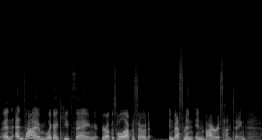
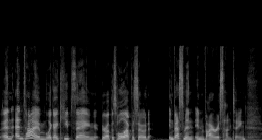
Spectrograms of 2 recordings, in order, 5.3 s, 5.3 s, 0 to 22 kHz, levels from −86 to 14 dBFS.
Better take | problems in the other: second | muffled; very; fading above 3 kHz

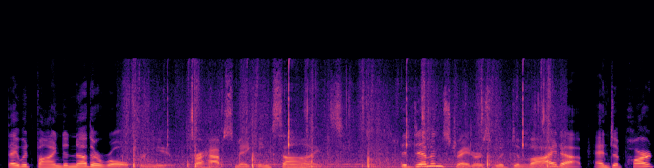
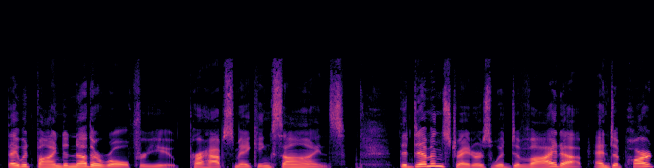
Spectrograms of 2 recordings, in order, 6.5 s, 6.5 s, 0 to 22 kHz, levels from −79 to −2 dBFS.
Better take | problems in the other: second | footsteps; noticeable; from 1 to 5.5 s; peak 2 dB below the speech

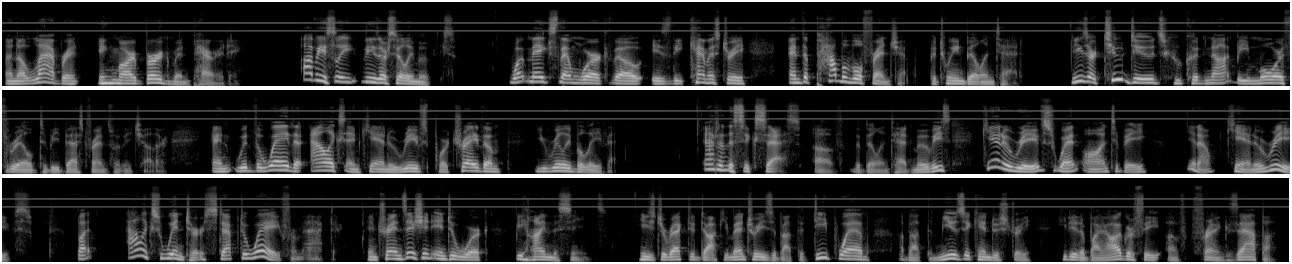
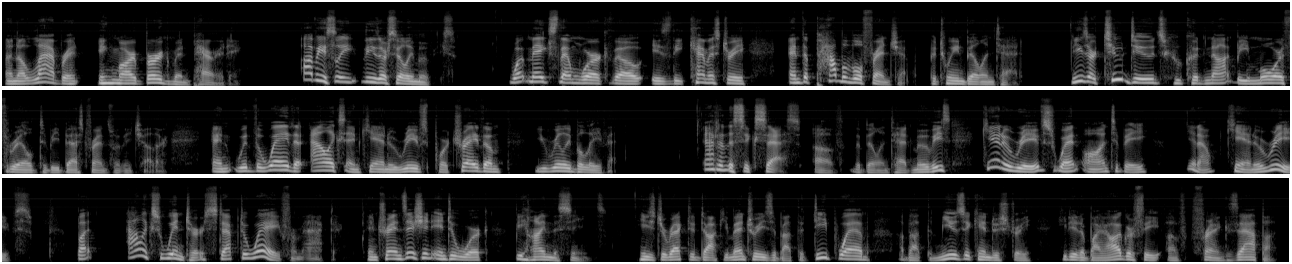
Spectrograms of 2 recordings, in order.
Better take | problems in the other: second | high-pitched whine; loud; throughout; 8 kHz, 8 dB below the speech; faint in the second

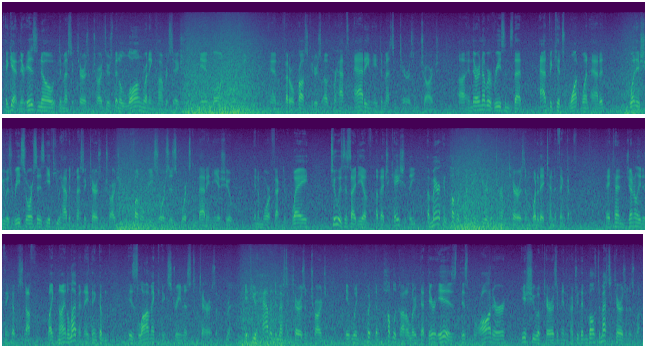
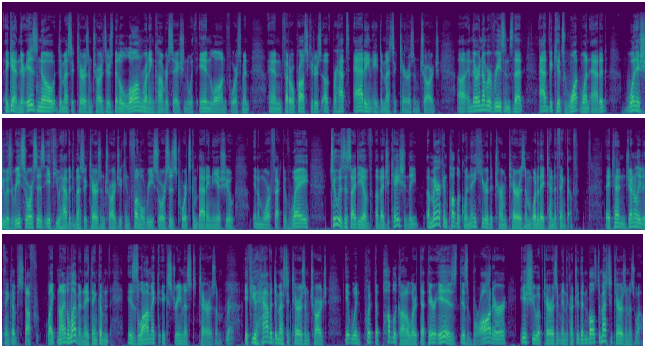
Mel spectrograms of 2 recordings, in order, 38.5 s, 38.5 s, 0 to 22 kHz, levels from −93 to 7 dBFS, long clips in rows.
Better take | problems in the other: second | wind noise on the microphone; heavy; 8 dB below the speech

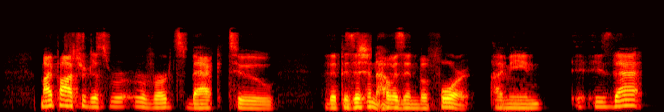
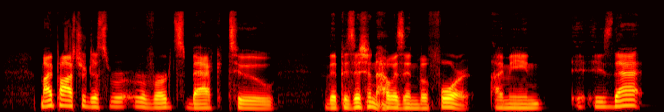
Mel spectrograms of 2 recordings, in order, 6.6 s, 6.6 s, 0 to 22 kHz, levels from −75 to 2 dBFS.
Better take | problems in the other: second | garbled, watery; badly; nothing above 7.5 kHz

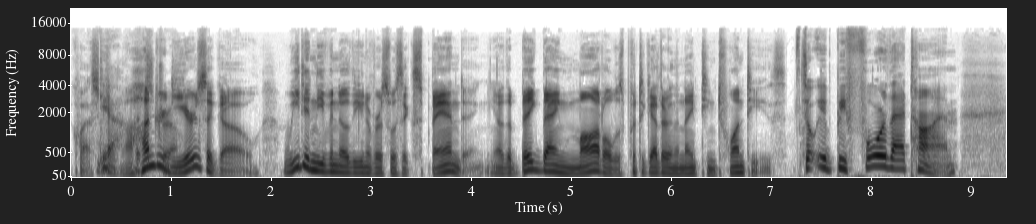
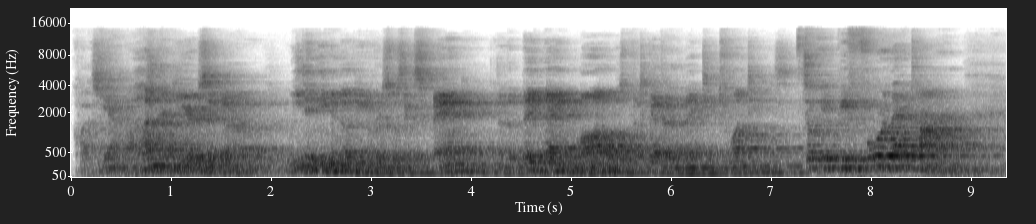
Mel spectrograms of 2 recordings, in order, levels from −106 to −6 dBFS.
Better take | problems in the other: first | room echo; strong; dies away in 1.9 s // off-mic speech; far

